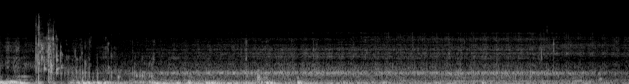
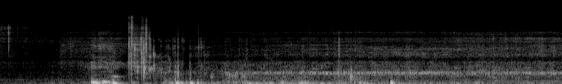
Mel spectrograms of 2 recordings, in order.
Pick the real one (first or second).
first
